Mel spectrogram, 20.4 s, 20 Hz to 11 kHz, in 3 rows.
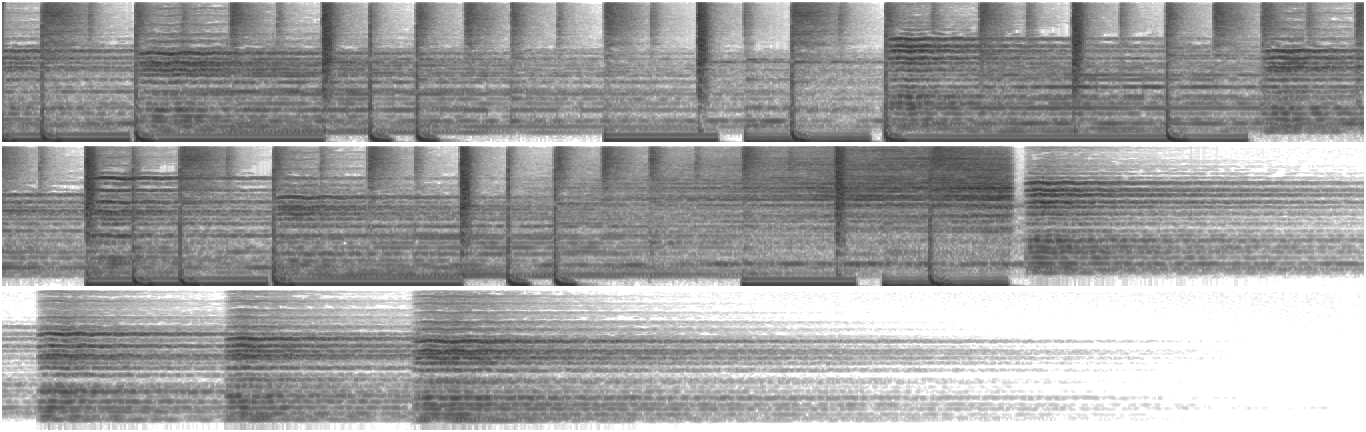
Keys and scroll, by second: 17.3 ctrl+m, 19.8 space.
